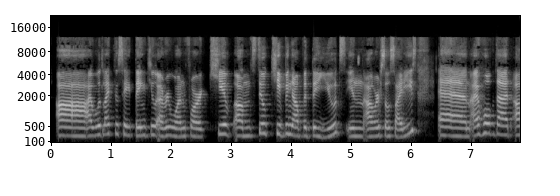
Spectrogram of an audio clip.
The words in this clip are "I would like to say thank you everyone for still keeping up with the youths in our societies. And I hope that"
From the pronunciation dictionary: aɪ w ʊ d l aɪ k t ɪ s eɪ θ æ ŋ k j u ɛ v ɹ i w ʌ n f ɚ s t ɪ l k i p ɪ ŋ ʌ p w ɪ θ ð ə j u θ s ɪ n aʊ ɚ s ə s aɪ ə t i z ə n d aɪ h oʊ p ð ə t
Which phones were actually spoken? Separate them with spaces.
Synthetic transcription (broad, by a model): aɪ w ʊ d l aɪ k t ɪ s eɪ θ æ ŋ k j u ɛ v ɹ i w ʌ n f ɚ s t ɪ l k i p ɪ ŋ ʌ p w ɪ ð ə j u t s ɪ n aʊ ɚ s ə s aɪ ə t i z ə n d aɪ h oʊ p ð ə t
